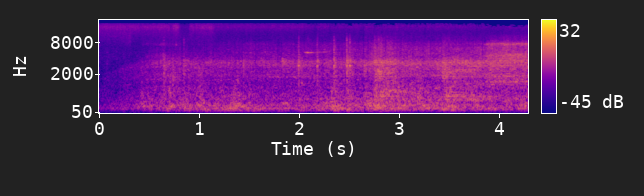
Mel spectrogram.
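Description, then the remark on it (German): A train rumbles steadily along the rails, a dense continuous roar with rattling, clattering wheel noise, fairly loud throughout, with no voices. “die nach einem Jahr Abschied vom Internat nahm und in den Zug stieg, der sie heimführte.”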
